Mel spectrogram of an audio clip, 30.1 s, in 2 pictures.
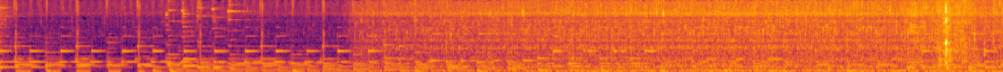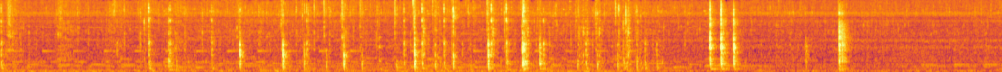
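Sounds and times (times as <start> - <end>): meat sizzling: 4.4 - 30.0
wooden spoon tapping metal pot: 13.7 - 26.2.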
